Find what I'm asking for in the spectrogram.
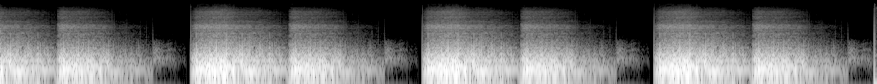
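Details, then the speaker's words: Normal vesicular breath sounds heard over normal lung tissue: soft, low-pitched rustling sounds with inspiration longer than expiration and no gap between inspiration and expiration. "Note that they are low-pitched rustling sounds with inspiration longer than expiration and no gap between inspiration and expiration."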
